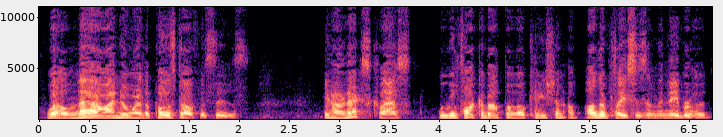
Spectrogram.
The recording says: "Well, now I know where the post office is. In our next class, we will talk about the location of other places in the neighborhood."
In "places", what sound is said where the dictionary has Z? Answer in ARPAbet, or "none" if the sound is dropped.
Z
